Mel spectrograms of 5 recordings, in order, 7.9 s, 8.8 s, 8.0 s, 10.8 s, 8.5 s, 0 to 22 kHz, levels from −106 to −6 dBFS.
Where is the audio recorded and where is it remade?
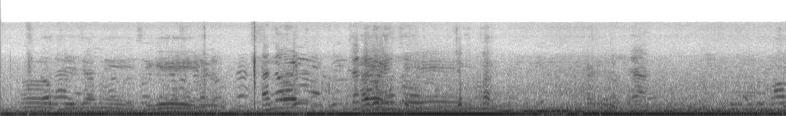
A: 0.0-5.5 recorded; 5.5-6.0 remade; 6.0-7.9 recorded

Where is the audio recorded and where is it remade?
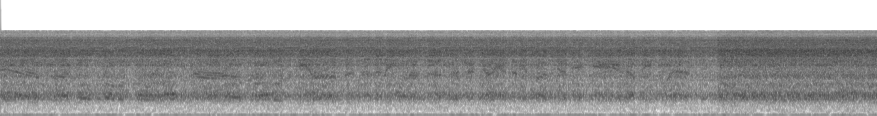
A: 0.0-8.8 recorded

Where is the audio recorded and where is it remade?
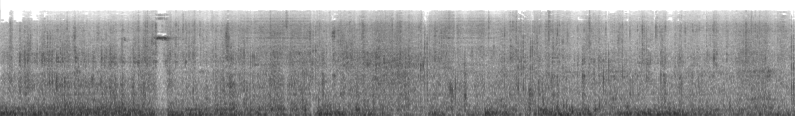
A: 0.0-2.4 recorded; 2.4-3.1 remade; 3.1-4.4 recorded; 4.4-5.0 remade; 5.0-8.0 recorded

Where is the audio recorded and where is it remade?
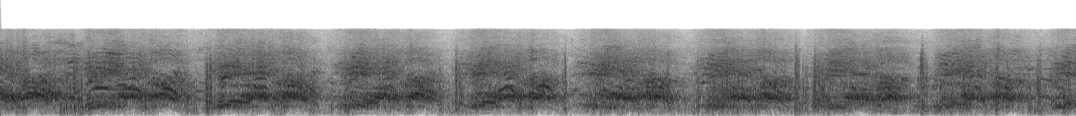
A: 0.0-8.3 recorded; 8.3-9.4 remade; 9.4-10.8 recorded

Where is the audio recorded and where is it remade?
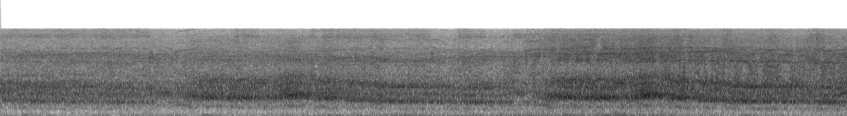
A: 0.0-8.5 recorded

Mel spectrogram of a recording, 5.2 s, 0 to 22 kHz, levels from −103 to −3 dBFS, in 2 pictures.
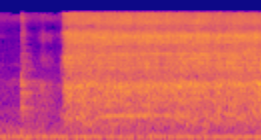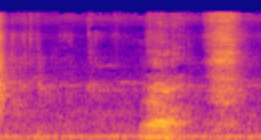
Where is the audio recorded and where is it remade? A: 0.0-2.3 recorded; 2.3-3.2 remade; 3.2-5.2 recorded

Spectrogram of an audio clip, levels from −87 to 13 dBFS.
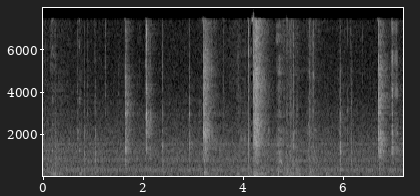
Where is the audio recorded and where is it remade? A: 0.0-7.2 recorded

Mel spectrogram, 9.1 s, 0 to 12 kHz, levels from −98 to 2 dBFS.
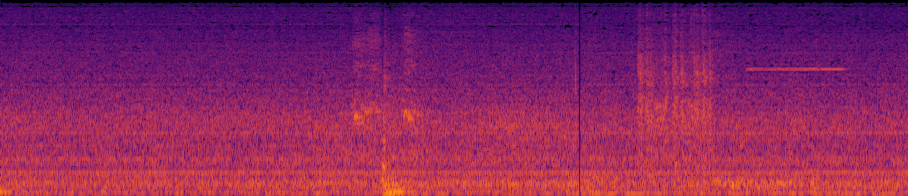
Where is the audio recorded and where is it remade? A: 0.0-6.5 recorded; 6.5-8.2 remade; 8.2-9.1 recorded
